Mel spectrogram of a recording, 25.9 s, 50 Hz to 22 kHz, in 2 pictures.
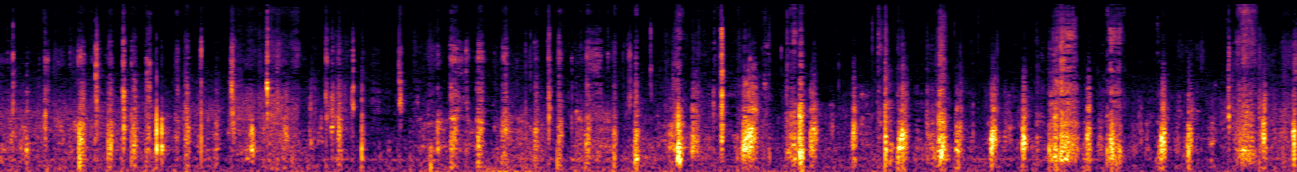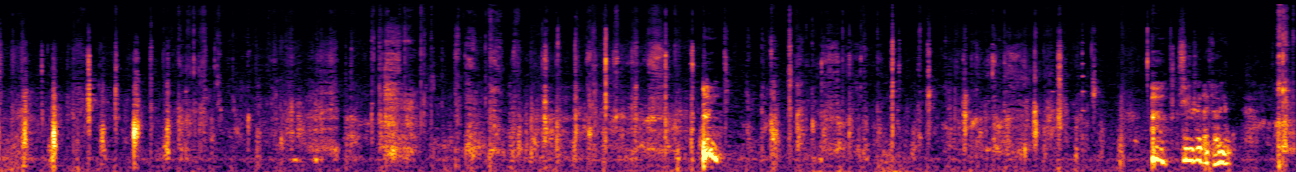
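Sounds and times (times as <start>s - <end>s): wet chewing smacks and crunches: 0.0s - 24.9s.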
